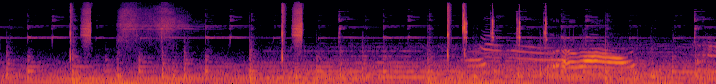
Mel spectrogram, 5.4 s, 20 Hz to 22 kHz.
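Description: Several cats meow and caterwaul in The Sims 3, with faint, scattered calls rising into a clearer, wavering meow near the end over soft game ambience and clicks.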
